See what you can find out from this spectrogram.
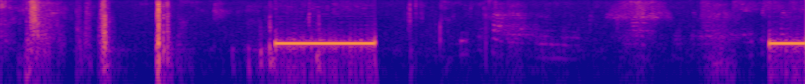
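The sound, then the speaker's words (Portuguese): A telephone busy signal: a steady electronic tone sounds for about a second, drops out, then returns near the end, with soft clicks and faint background noise in between. “O número está ocupado.”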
